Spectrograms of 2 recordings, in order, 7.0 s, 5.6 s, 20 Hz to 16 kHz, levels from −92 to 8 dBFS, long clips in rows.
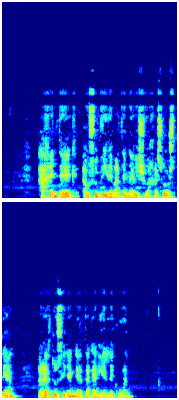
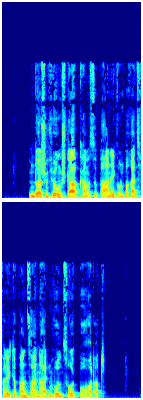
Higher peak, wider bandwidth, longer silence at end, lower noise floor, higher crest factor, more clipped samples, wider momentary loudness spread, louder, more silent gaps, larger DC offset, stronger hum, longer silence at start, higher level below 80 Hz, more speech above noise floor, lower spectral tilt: about the same, -4 dBFS vs -2 dBFS; second, 9.4 kHz vs 11.5 kHz; about the same, 0.9 s vs 0.8 s; second, -61 dBFS vs -72 dBFS; about the same, 18 dB vs 20 dB; neither; first, 11 LU vs 8 LU; about the same, -22 LUFS vs -21 LUFS; neither; neither; neither; first, 0.7 s vs 0.55 s; second, -64 dBFS vs -50 dBFS; second, 39 dB vs 51 dB; second, -5 dB/octave vs -6.5 dB/octave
